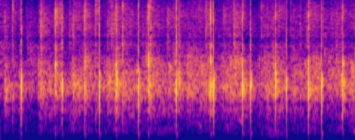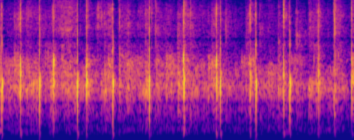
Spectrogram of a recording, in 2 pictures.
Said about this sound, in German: Ganz großen Applaus für Carla Borger.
